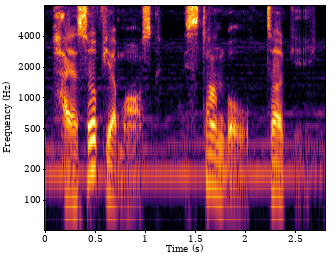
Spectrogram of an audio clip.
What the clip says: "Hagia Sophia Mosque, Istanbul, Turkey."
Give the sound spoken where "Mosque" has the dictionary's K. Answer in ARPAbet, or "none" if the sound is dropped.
K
